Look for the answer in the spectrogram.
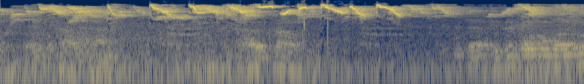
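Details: High twittering song of an oriental white-eye, said to turn vocal within a minute: quick runs of thin, downward-slurred notes, loud and almost continuous, with faint low voices heard beneath.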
